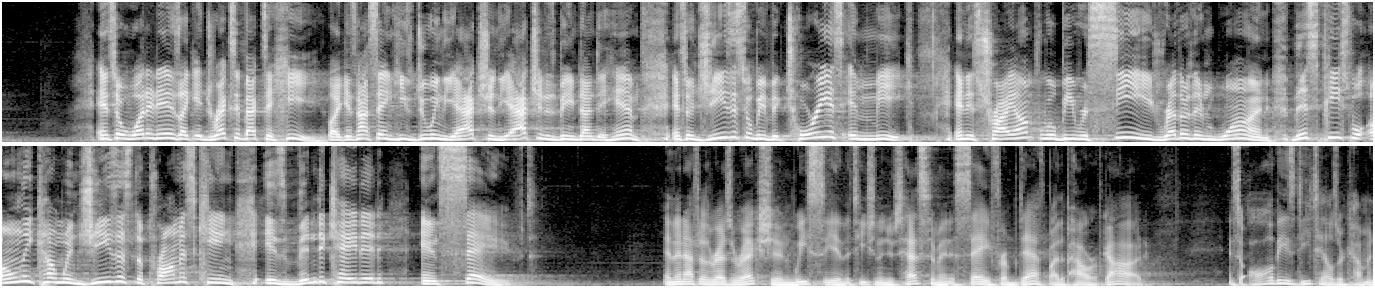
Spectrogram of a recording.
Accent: Oklahoma, United States; I grew up in Oklahoma

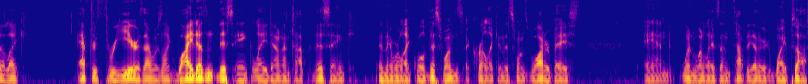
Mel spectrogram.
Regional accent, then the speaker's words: Detroit, Michigan, United States; moved away as an adult; also born or lived in Worcester, Massachusetts; now in Los Angeles, United States; I'm from Detroit.

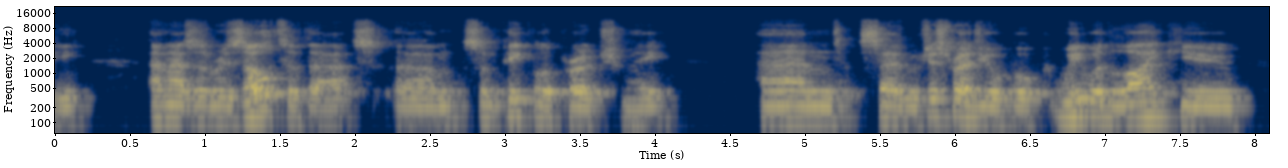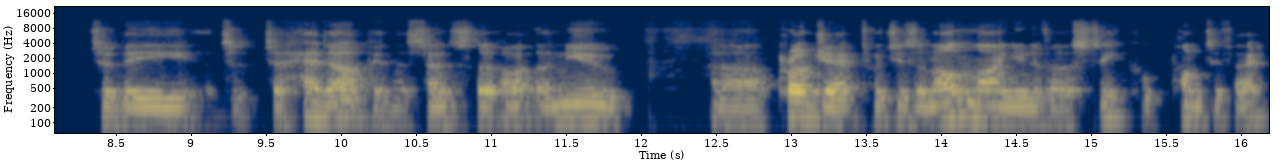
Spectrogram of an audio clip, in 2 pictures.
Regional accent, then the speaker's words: England, United Kingdom; I was brought up in England

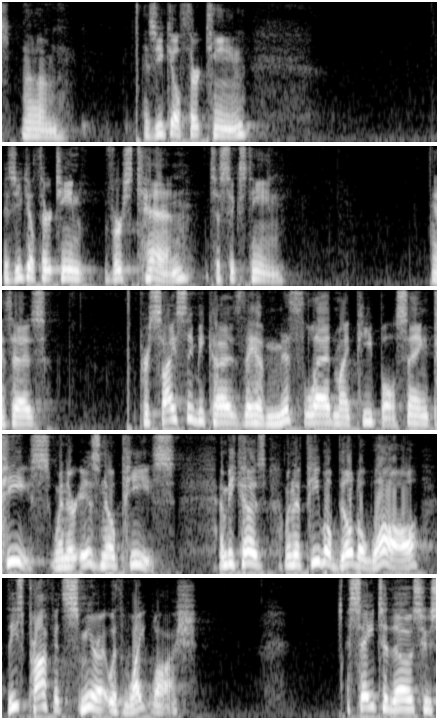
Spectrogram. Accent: Virginia, United States; I'm from Virginia.

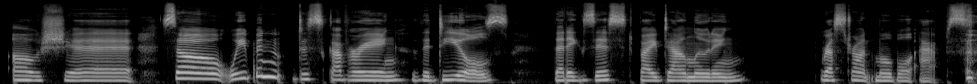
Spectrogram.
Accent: California, United States; accent: valley girl; From California

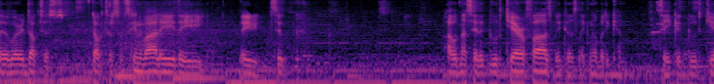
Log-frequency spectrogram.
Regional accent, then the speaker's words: Tbilisi, Georgia; I'm from Georgia, I'm from Tbilisi

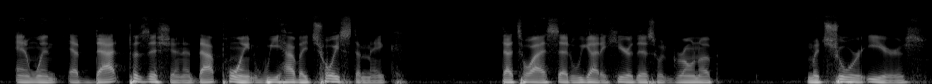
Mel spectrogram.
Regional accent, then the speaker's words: the South, United States; especially in the South, right? Let me pick on all the, the boys from my hometown, right? You know, what are we about? Faith, family, food, football.

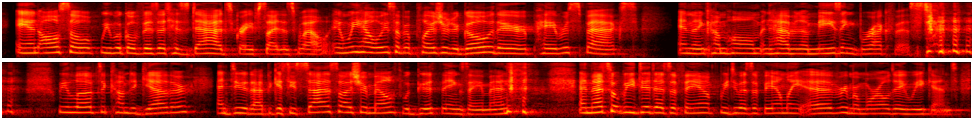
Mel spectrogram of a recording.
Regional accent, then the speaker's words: Cape Breton Island, Nova Scotia, Canada; moved away as an adult; now in United States; I'm from Cape Breton Island, which is north and east of Maine

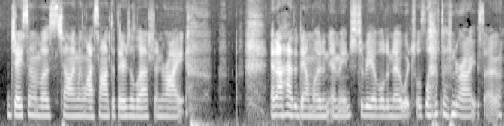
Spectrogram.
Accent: United States; Growing up in Logan County

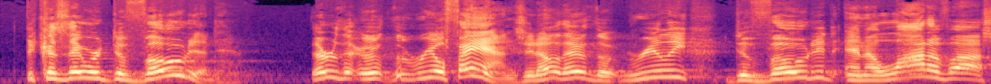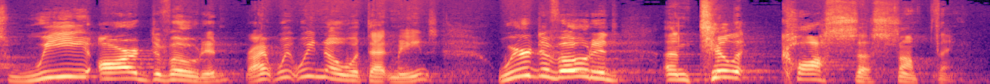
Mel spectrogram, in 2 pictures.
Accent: Northern Kentucky, United States; now in Louisville, United States; I grew up in Northern Kentucky

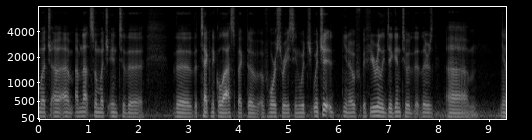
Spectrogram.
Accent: San Diego, California, United States; Growing up in San Diego, I grew up watching the races in Del Mar

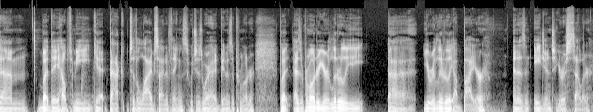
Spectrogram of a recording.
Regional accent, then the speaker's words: Edmonton, Alberta, Canada; I'm from Edmonton, where, uh, in my last year of high school

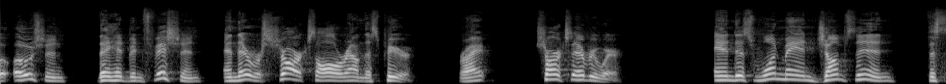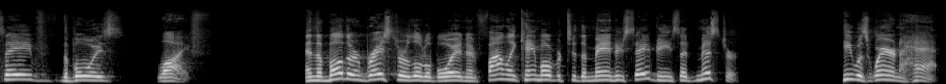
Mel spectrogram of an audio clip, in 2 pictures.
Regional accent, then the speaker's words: United States; we're American

